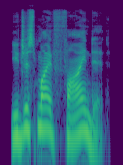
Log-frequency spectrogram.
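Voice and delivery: put-on English accent. A narrator's reading. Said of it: "the chef's English accent".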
